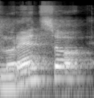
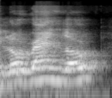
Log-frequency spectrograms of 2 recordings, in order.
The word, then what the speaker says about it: Lorenzo: My name is Lorenzo, and they call me Lorendo, or Rorenzo, or there are so many ways people have been calling me, but who cares?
